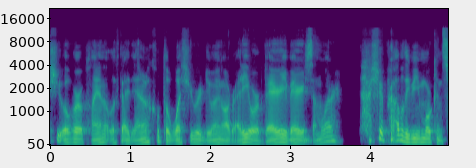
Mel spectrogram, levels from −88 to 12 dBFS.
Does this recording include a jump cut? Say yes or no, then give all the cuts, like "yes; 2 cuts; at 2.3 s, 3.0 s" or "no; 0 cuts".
no; 0 cuts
